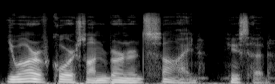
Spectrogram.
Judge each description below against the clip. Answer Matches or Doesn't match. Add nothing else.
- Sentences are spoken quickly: Doesn't match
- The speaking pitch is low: Matches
